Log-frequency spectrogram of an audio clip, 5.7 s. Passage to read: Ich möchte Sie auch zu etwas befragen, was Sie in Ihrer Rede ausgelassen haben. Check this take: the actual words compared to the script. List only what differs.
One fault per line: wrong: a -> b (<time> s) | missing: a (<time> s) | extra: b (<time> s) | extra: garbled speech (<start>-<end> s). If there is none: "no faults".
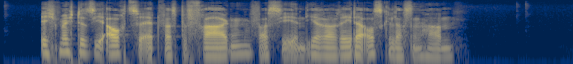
no faults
